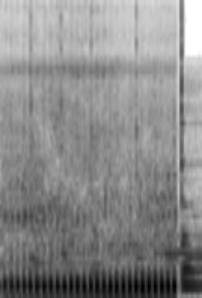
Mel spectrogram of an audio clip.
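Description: A fast, low pulsing rumble that swells louder and cuts off abruptly near the end, where background music with a steady beat starts.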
